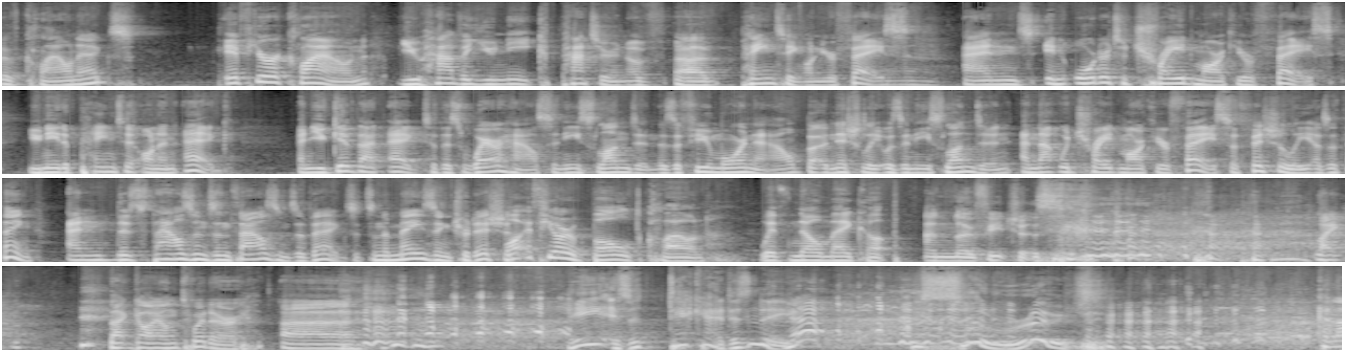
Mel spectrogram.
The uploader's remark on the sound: Live from Oxford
